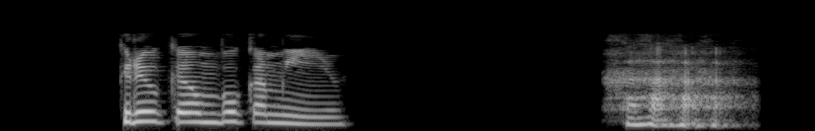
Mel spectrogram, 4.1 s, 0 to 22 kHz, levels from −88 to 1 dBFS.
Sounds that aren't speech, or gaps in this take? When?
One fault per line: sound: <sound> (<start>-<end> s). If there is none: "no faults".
sound: laugh (3.0-3.8 s)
